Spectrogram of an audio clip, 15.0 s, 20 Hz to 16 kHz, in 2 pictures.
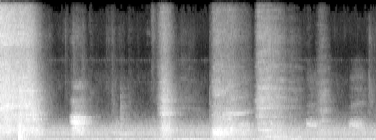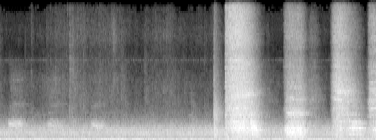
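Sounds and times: hard sharp breaths: 0:00.0 - 0:02.2, 0:02.9 - 0:08.8, 0:11.8 - 0:15.0.

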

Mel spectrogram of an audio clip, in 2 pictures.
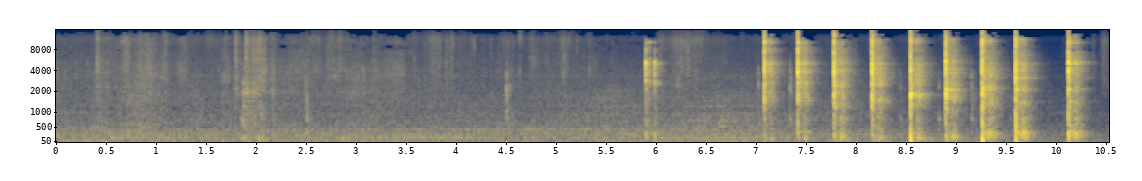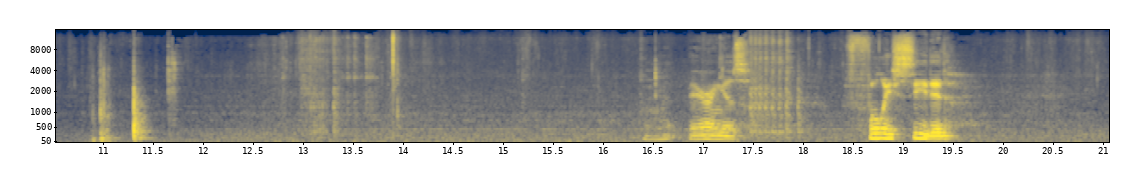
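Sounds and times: hammer tapping metal: 0:05.9 - 0:06.1, 0:07.0 - 0:10.4.

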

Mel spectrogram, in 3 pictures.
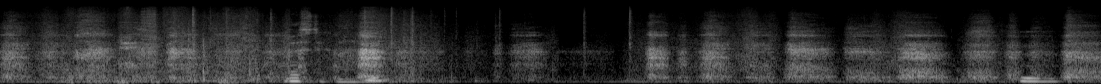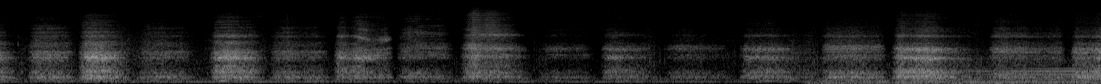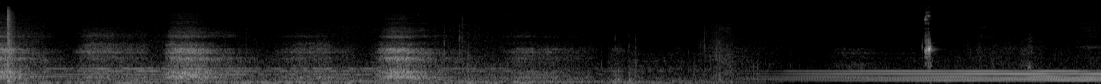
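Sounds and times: low steady drone: 0:19.0 - 0:33.0.

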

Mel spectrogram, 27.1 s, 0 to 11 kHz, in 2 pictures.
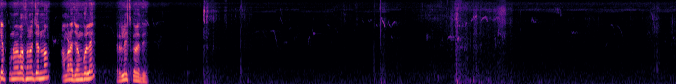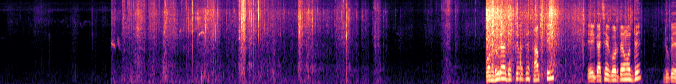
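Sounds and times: faint bird chirps: 0:04.8 - 0:16.2
dry leaves crackling and rustling: 0:15.8 - 0:27.0.

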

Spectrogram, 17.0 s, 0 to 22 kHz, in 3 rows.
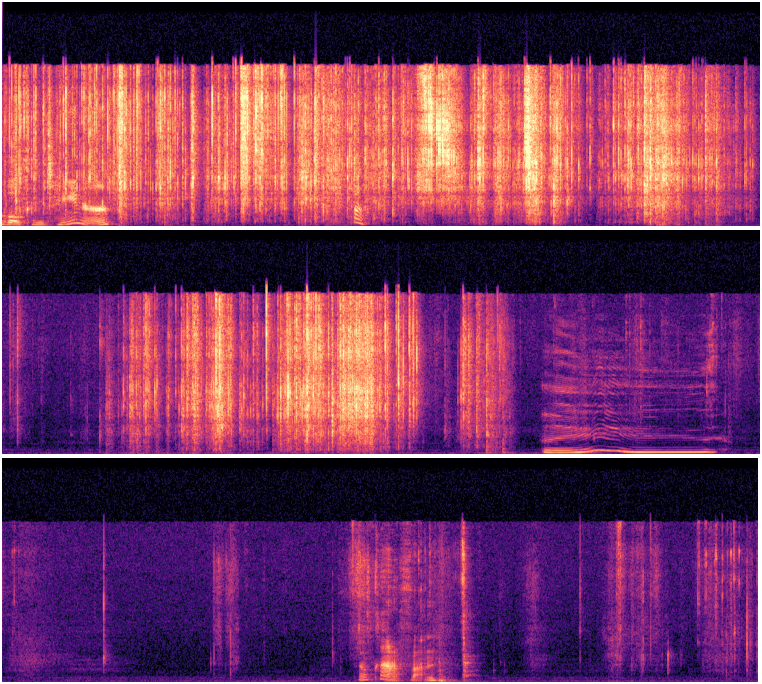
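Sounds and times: plastic wrapping crinkling and tearing: 0:00.0 - 0:09.5, 0:15.9 - 0:17.0.

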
